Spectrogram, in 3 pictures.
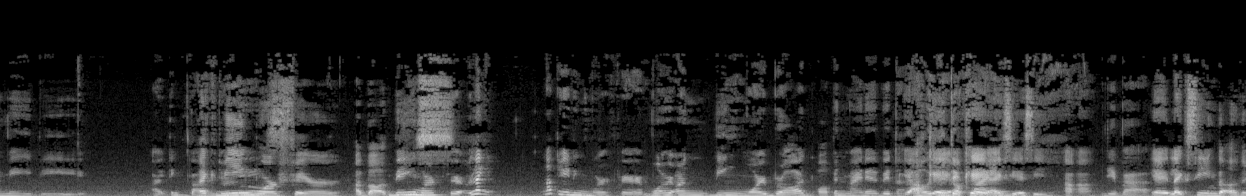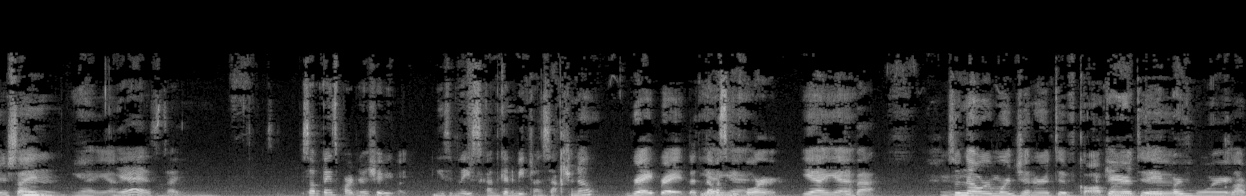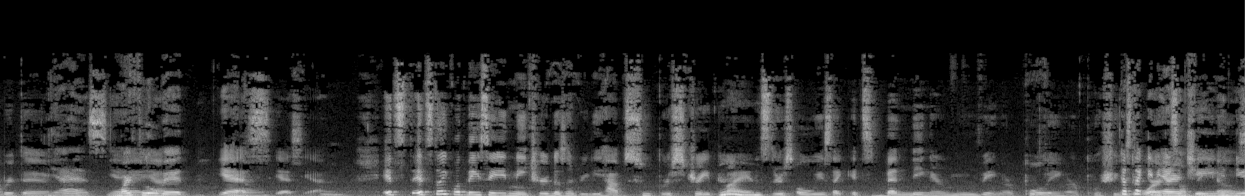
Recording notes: this has atmospheric sounds again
